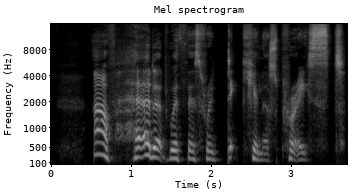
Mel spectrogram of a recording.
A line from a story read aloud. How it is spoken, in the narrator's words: a man growl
